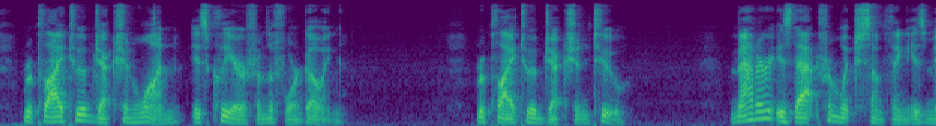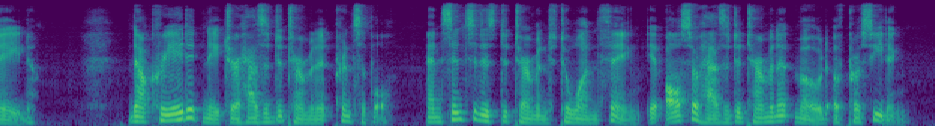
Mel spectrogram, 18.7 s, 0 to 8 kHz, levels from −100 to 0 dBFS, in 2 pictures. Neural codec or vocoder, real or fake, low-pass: codec, 16 kHz, 16 kbps, FreqCodec, smaller model; fake; 7.2 kHz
